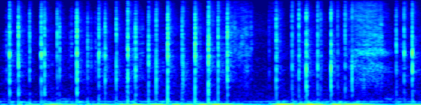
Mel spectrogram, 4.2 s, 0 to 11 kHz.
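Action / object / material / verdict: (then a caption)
tap / thin printed cardboard box / cardboard / none. Long pink nails tap and scratch the glossy surface of a thin printed cardboard chocolate box, which lies flat and is held. Quick, dry clicks ring near 1.8 kHz and die out almost at once, with two stretches of soft, bright scratching hiss between the taps. A low steady hum sits underneath throughout.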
